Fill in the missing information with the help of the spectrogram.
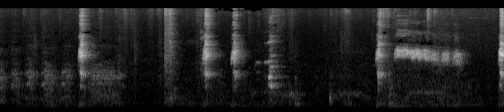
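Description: Helmeted guineafowl give harsh, grating, high-pitched calls: a scattered series of abrupt rasping bursts and one drawn-out metallic note, with several birds calling together.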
